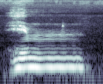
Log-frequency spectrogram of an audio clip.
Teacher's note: So ba is from the lips, so the lips are absorihim. And we have mim sukun. We hold it for 1 second.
